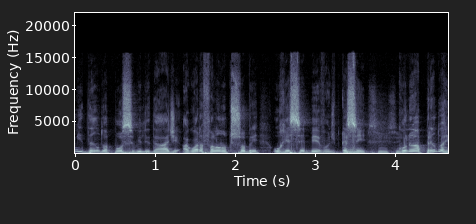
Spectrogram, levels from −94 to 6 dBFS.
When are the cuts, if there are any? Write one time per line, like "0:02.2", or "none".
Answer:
0:01.9
0:03.3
